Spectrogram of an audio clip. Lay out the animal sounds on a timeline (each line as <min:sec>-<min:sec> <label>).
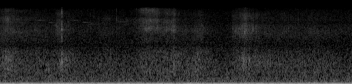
0:00.0-0:01.5 Blackburnian Warbler (Setophaga fusca)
